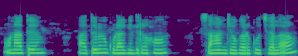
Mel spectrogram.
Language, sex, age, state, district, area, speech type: Santali, female, 18-30, West Bengal, Purulia, rural, spontaneous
